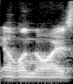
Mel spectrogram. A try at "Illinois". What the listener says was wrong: you pronounce the S? Do you normally pronounce the S?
